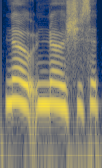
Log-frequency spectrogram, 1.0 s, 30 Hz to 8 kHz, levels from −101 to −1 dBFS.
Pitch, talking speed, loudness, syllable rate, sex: 245 Hz, 235 wpm, -13 LUFS, 4.3 syllables/s, female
